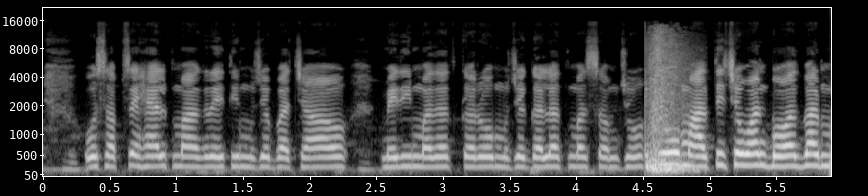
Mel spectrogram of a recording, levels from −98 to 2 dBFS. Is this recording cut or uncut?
cut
